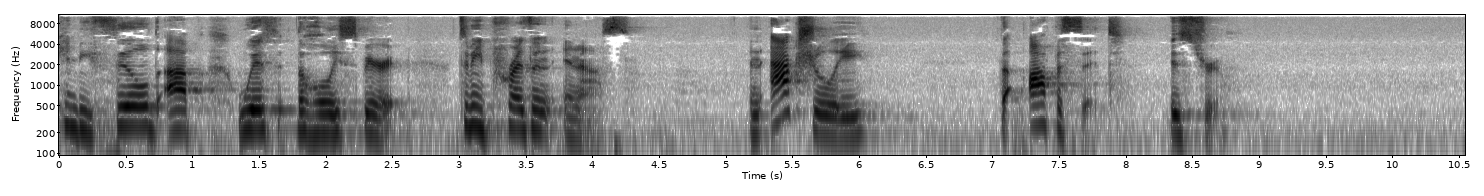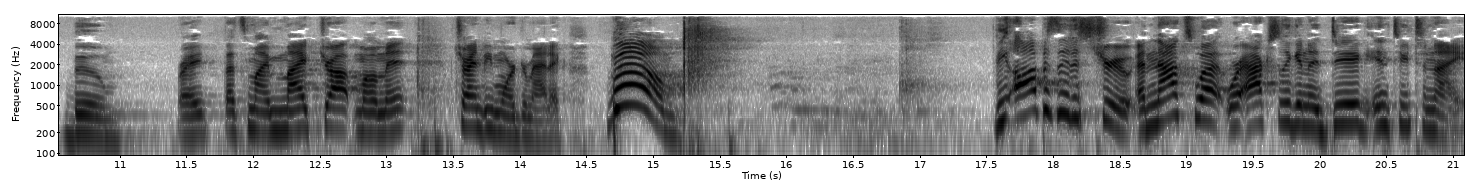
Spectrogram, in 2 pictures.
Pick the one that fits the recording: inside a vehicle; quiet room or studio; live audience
live audience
